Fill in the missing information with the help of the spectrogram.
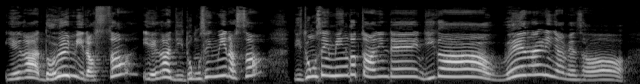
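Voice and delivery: high, loud, hectoring questions; retold mother yelling in a quarrel; angry retort. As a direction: hammer each question at the child. Mother shouts back in the quarrel.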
